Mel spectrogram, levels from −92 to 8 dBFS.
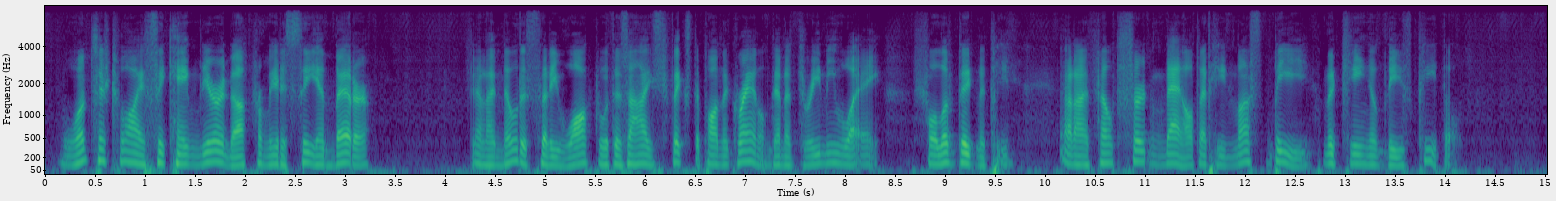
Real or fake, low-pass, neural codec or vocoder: fake; 7.2 kHz; codec, 16 kHz, 1 kbps, FunCodec, trained on Chinese and English, 50 frames a second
